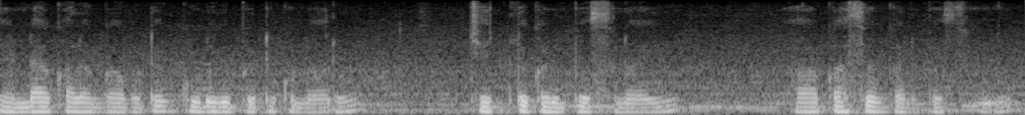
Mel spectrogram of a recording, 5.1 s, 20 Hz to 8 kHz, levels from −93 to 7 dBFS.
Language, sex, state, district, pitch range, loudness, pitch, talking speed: Telugu, male, Andhra Pradesh, Srikakulam, 115-125 Hz, -18 LUFS, 120 Hz, 105 wpm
